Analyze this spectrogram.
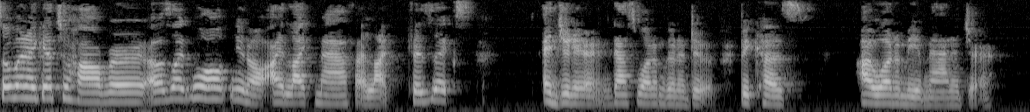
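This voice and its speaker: A woman's medium-pitched voice with a Thai accent, very fast and with lively intonation. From Thailand, Bangkok. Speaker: education company executive. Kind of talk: interview. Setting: remote call.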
